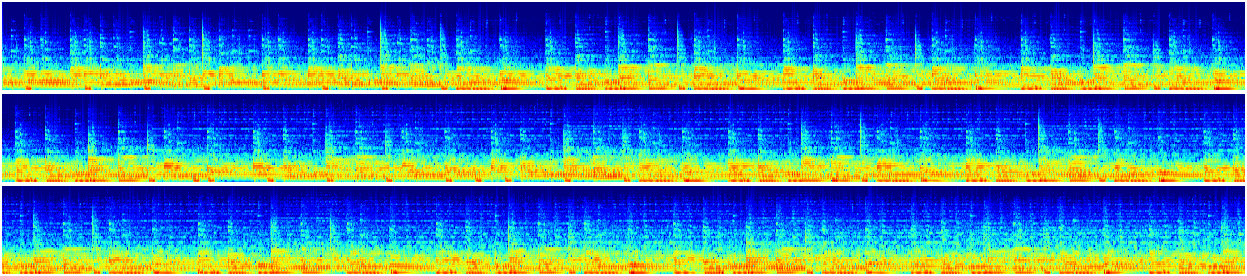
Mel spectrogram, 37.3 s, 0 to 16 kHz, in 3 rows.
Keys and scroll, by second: 2.6 4, 7.7 3, 9.4 ], 10.1 4, 19.5 3, 27.2 ], 29.3 ,.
